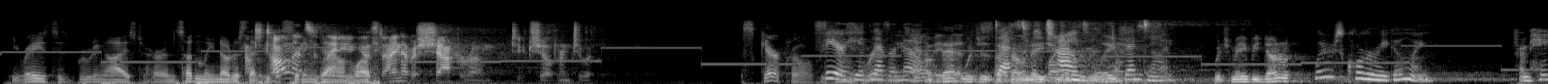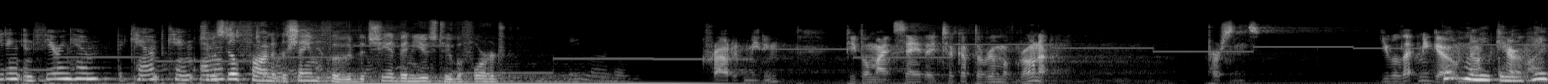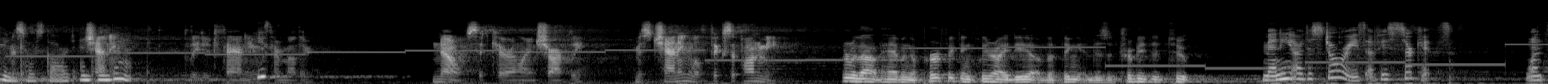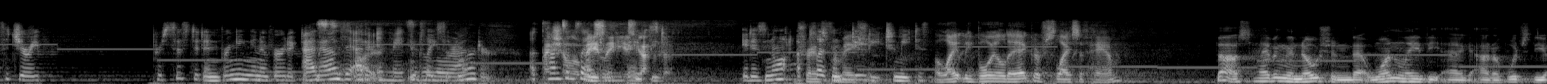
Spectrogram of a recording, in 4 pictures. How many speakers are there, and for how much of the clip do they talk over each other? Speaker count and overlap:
9, about 28%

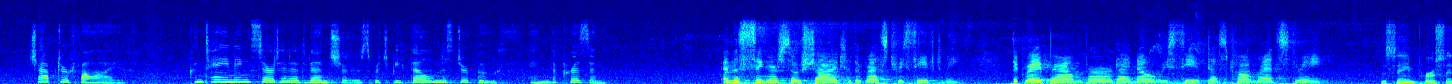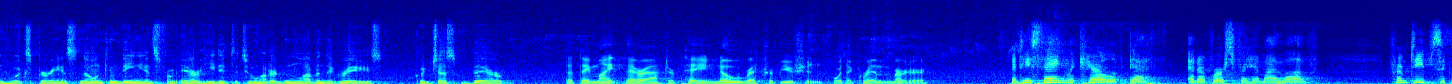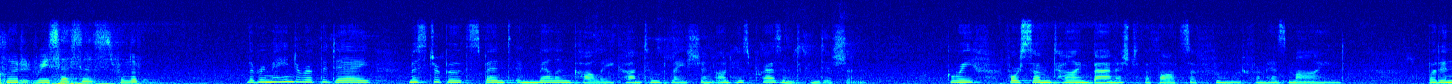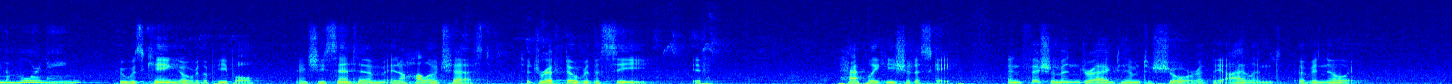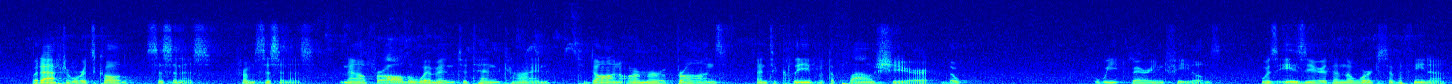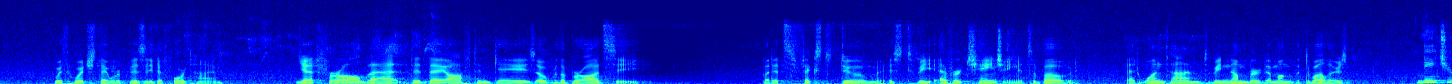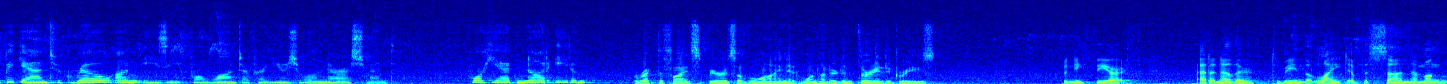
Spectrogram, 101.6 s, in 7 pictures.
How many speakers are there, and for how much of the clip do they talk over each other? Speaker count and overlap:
4, no overlap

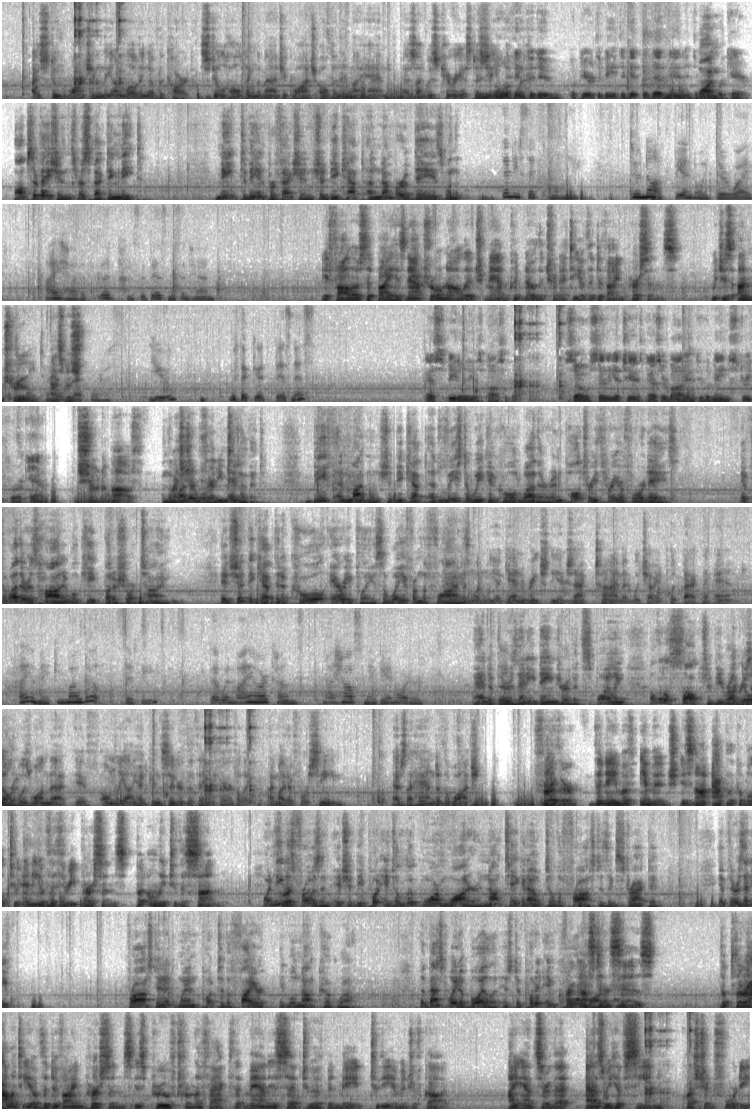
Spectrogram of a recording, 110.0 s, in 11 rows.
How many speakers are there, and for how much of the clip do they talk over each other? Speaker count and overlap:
5, about 6%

